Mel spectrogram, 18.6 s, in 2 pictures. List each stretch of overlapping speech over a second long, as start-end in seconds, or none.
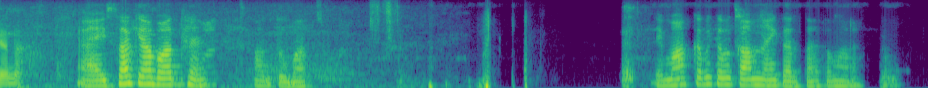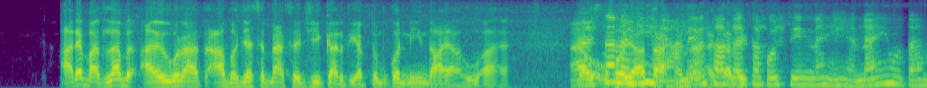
15.1-17.0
